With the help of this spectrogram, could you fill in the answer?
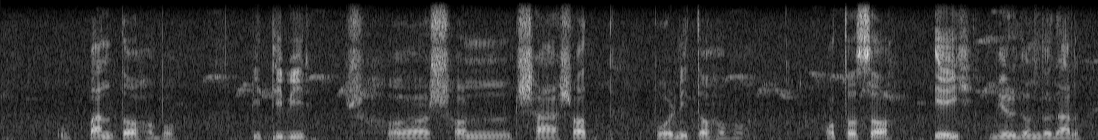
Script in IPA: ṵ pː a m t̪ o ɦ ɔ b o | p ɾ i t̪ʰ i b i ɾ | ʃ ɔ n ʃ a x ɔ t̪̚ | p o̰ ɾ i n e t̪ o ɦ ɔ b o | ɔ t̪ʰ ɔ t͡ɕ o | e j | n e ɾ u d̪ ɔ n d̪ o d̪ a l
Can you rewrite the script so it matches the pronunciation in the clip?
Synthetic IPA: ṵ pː a n t̪ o ɦ ɔ b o | p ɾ i t̪ʰ i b i ɾ | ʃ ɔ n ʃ a ʃ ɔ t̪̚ | p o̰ ɾ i n i t̪ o ɦ ɔ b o | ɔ t̪ʰ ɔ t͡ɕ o | e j | m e ɾ u d̪ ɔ n d̪ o d̪ a l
